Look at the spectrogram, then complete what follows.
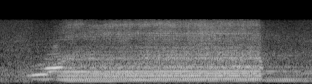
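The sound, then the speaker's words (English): A sternwheeler riverboat's steam whistle on the Mississippi River sounds one long, loud, steady blast after a brief rising start, then cuts off abruptly, leaving a low rumble behind; no one speaks. “From sternwheelers like this one to today's ocean-going vessels, commerce on the river made New Orleans one of the country's busiest ports.”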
